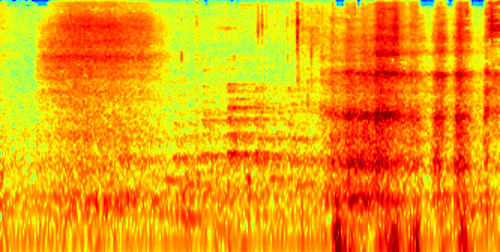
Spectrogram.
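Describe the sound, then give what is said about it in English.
An audience drawing a deep breath together: a soft, breathy hiss of inhaling swells and fades, then an uneven rush of exhaling with a few louder bursts near the end. “So let's all take another deep breath.”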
